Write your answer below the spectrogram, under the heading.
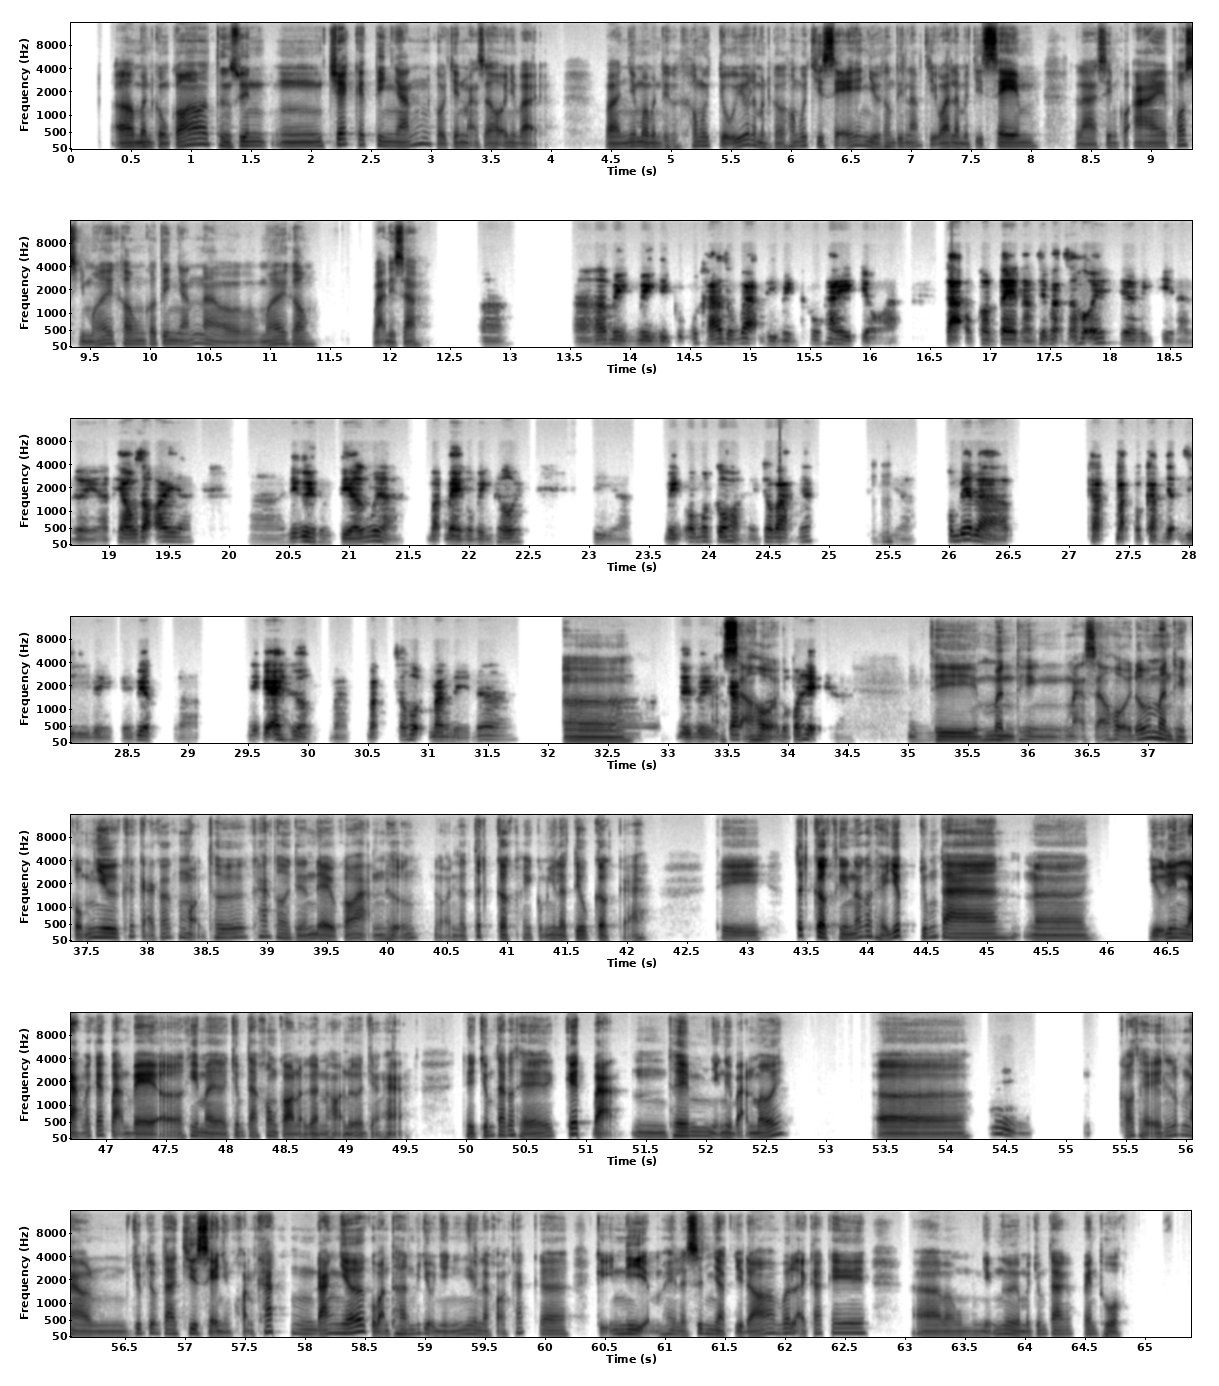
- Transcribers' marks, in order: tapping; in English: "post"; other background noise; in English: "content"
- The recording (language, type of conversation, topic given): Vietnamese, unstructured, Bạn thấy ảnh hưởng của mạng xã hội đến các mối quan hệ như thế nào?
